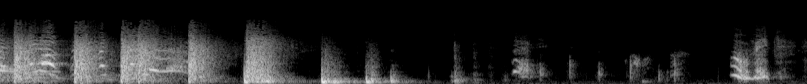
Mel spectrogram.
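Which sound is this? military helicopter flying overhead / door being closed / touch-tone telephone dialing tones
door being closed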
